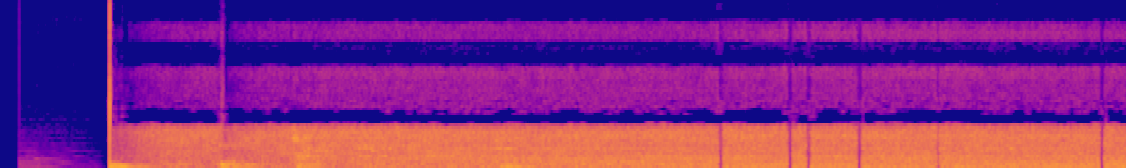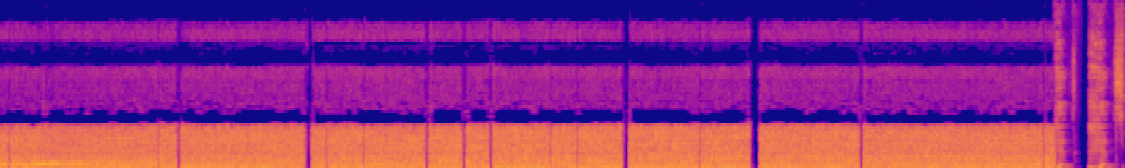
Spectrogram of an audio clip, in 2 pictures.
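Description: Steady rushing noise on a doorbell camera's audio track, starting about a second in, with a few brief dropouts along the way: the odd noise heard on the footage.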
